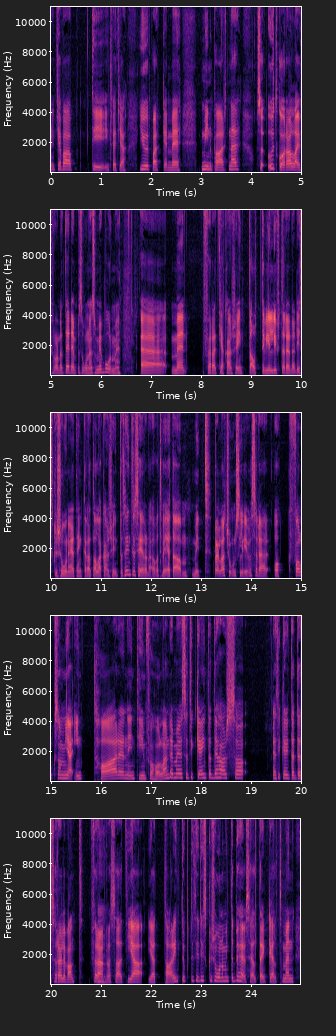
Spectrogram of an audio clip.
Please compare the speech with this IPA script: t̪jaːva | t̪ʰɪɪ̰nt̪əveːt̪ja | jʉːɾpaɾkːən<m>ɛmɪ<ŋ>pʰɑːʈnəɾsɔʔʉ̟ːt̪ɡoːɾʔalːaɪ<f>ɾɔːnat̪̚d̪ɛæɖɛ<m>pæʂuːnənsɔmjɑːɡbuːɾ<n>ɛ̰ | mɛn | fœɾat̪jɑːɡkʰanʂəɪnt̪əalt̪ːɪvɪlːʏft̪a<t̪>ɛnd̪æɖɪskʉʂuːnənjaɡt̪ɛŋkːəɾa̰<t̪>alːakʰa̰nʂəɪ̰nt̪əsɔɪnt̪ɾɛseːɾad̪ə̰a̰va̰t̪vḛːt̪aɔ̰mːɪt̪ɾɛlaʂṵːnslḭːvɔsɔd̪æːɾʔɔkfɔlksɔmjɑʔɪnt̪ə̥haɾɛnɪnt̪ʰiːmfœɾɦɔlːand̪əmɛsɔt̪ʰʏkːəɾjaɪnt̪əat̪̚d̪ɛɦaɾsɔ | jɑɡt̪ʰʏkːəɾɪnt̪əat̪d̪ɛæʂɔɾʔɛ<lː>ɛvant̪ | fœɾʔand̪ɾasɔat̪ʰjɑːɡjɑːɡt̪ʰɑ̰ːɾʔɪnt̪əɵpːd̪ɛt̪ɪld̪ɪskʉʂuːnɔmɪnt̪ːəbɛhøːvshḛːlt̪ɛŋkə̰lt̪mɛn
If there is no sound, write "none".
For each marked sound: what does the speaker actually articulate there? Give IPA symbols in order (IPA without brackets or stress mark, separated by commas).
m, n, f, n, m, d̪, t̪, l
